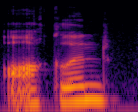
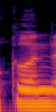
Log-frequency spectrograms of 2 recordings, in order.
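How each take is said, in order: First: It is said in the speaker's own accent. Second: It is said the way Americans say it.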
